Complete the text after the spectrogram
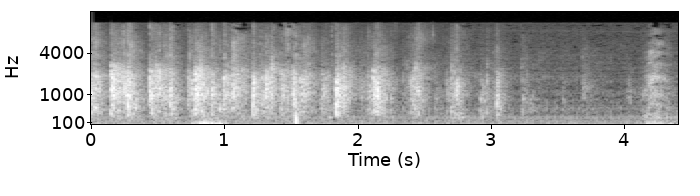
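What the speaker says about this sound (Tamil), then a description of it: "பலமாக கரகோஷம் செய்யும்படி கேட்டுக்கொள்கிறேன்" An audience claps after a dance performance at a Varahi festival event in Mylapore, a moderate round of applause with distinct hand claps that thins out midway and swells briefly again at the end.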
